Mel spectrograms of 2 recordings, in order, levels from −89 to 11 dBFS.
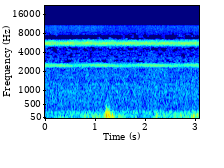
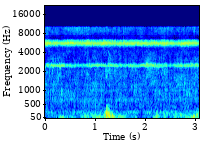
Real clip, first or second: first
